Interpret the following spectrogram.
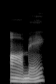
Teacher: If you say it with a flat pitch, kind of like ame, it means candy.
